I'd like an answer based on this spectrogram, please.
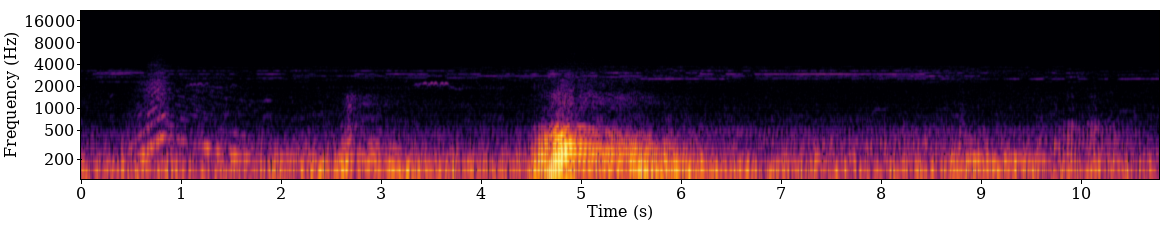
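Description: A crowd of motorcycles running at low speed, with engines revved up and back down several times; the loudest rev comes about five seconds in.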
